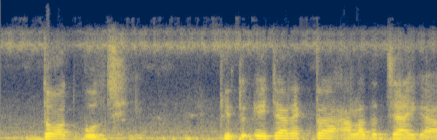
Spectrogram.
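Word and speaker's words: ضاد: ঠিক আছে, অর্থাৎ এটাকে জদ বলবেন আপনি, জ বলবেন, এটা হবে না।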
